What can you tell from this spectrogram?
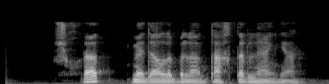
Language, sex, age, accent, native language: Uzbek, male, 18-24, Samarqand, Uzbek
